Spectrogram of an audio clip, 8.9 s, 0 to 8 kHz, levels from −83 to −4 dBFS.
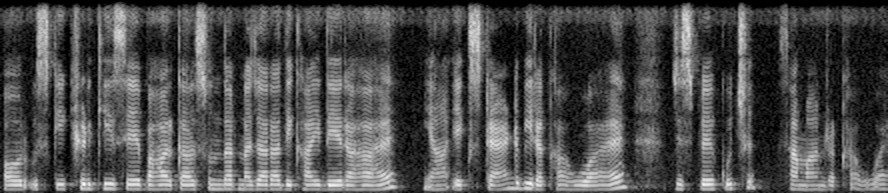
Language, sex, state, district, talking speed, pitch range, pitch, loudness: Hindi, female, Haryana, Jhajjar, 175 wpm, 175-190 Hz, 180 Hz, -17 LUFS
